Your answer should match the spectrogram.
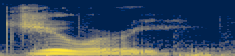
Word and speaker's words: jewelry: The first part is Jew. Jew. Like Jewish people. Jew. And then it's followed by L sound, so it's jewel. Jewel. It sounds like cool, tool fool, jewel. The last syllable is re. That's er and e put together re, re, re. Okay? Let's put them together very slowly. Jewel. jewelry.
